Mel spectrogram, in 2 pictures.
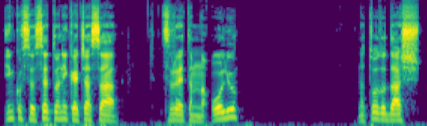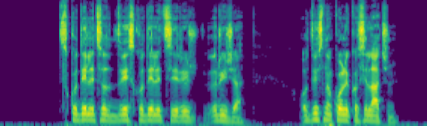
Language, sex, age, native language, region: Slovenian, male, 18-29, Slovenian, Gorenjska region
